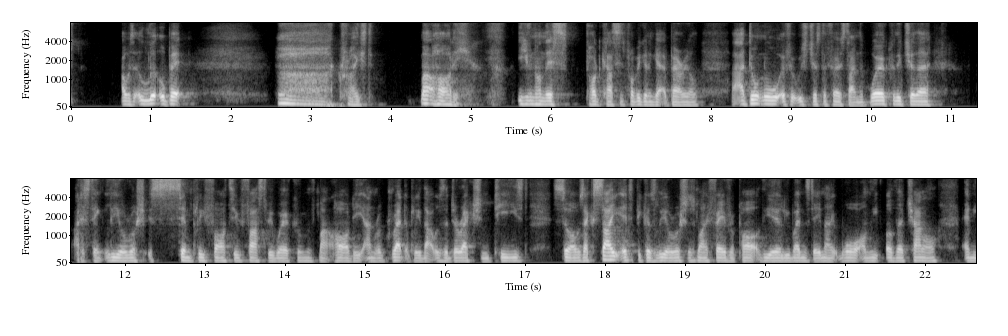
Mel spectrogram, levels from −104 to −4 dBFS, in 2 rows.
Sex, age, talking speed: male, 30-49, 210 wpm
